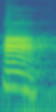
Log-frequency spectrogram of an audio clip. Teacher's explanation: Es central porque la lengua, en el momento de pronunciar la A, la lengua no avanza, no va hacia adelante, tampoco retrocede hacia el velo del paladar. Esta vocal se pronuncia con el solo hecho de abrir la boca, A, nada más. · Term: vocal abierta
